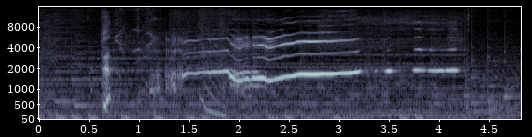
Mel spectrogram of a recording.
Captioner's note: dying noises/boiling tea kettle noises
